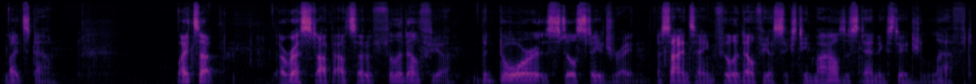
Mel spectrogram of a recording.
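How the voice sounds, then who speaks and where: A man's voice: low voice, normal speed. A young man reading stage directions as scripted narration. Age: young adult.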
